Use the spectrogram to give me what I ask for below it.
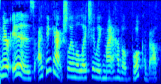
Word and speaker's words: La Leche League: So that would be a resource to look into, La Leche League International. It's L-A-L-E-C-H-E and then League, La Leche League. Or as my first leader used to tease, La Leche League.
